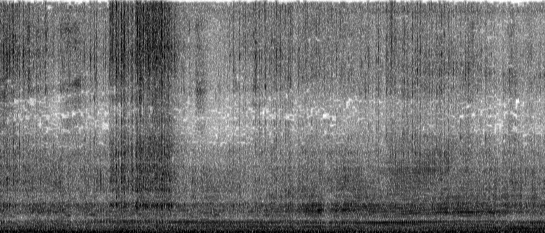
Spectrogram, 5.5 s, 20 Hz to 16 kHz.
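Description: Ultra4 4400-class race car's engine running hard over the course, its pitch rising and falling as it revs, then steadying near the end.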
